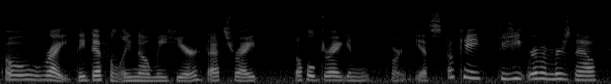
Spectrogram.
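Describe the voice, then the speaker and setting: A woman's voice: mid-range voice, moderate pace, creaky, slight background noise, lightly acted. A woman roleplaying a polite, slightly befuddled female cat-folk adventurer in a video game, speaking of herself in third person. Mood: musing, polite.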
